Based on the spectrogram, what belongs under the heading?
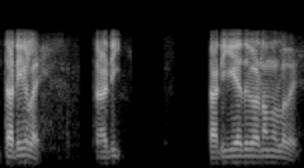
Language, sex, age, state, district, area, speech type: Malayalam, male, 30-45, Kerala, Thiruvananthapuram, urban, conversation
